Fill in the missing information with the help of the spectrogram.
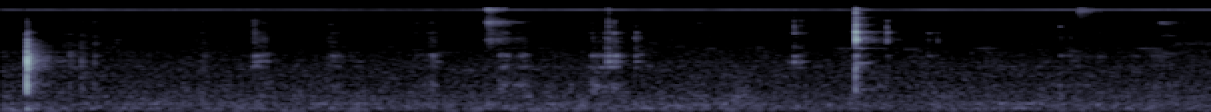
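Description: Small screwdriver clicking against the screws and bearing retainer plate of a ceiling fan's metal end cover as the screws are undone: a few sharp metal clicks, the loudest right at the start and about four seconds in.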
